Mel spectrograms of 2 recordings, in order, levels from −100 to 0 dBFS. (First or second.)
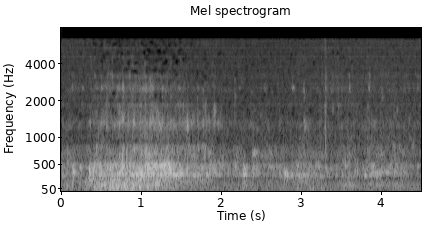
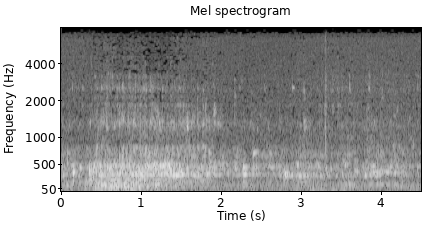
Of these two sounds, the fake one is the first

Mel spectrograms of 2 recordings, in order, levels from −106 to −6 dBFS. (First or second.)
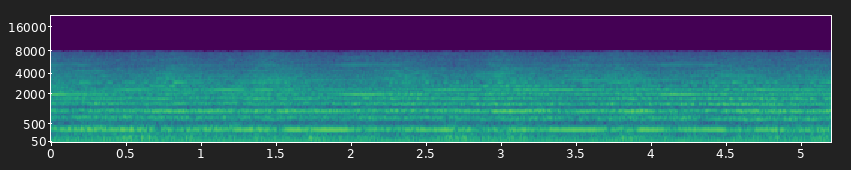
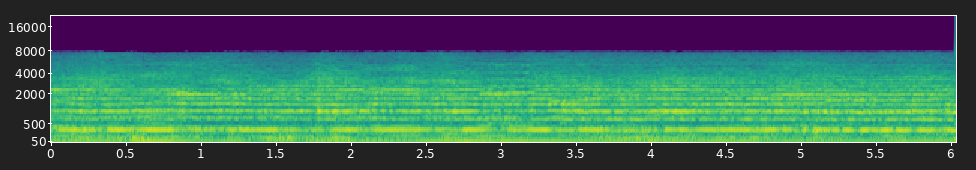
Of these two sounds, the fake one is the second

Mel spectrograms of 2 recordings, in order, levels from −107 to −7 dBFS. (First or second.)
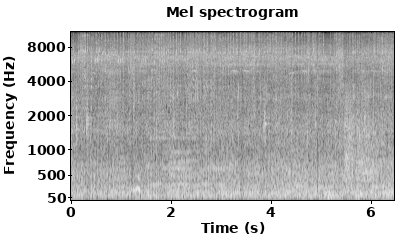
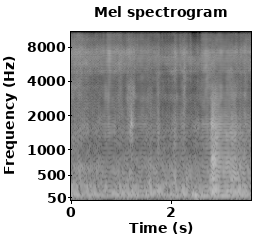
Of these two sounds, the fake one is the second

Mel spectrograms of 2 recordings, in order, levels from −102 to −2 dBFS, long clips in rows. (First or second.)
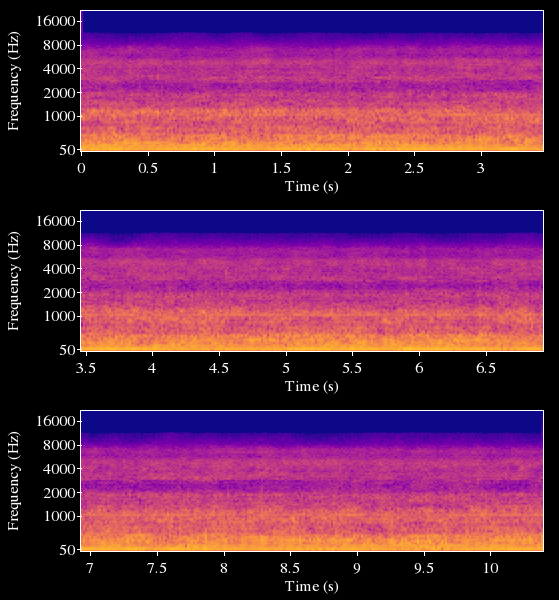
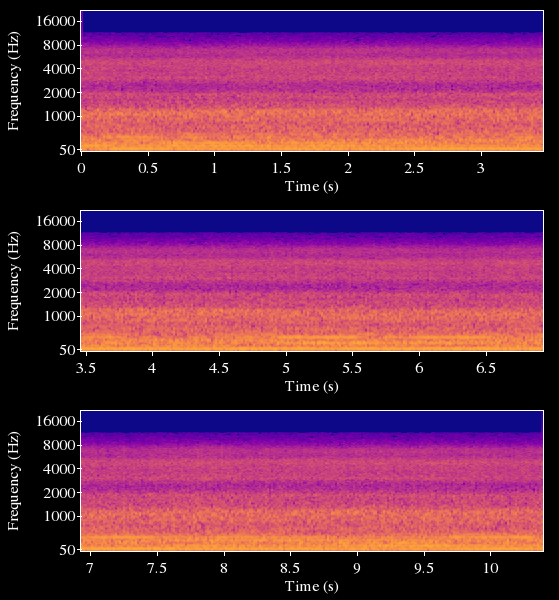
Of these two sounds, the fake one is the first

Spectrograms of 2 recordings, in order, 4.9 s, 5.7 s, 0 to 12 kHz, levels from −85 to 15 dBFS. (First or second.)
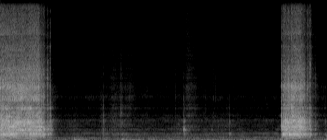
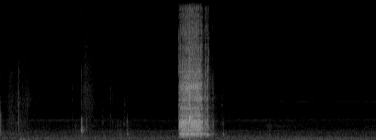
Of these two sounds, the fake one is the first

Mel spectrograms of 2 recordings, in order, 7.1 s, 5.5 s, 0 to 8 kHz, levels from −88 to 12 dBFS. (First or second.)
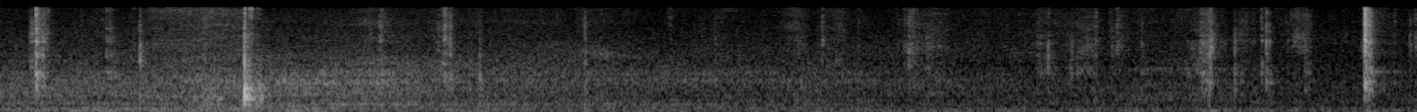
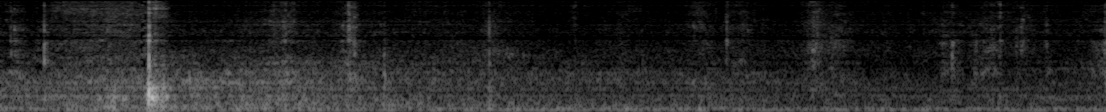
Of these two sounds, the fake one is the second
